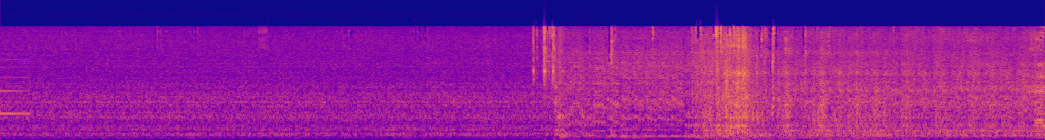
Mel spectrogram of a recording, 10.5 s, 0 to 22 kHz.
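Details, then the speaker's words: 1995 Ford F250 Powerstroke diesel (7+ liter, five-speed), bone-cold turbo, cold start: brief crank, catches right away and settles into a steady, surprisingly quiet diesel idle; normal healthy cold start. "see it starts right up and uh it's actually actually pretty quiet for a diesel i was surprised"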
